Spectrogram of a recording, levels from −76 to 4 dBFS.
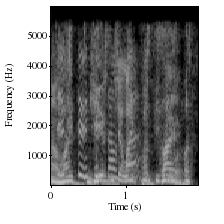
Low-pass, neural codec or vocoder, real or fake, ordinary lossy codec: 5.4 kHz; none; real; AAC, 24 kbps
